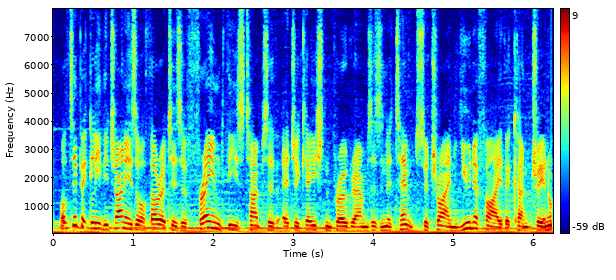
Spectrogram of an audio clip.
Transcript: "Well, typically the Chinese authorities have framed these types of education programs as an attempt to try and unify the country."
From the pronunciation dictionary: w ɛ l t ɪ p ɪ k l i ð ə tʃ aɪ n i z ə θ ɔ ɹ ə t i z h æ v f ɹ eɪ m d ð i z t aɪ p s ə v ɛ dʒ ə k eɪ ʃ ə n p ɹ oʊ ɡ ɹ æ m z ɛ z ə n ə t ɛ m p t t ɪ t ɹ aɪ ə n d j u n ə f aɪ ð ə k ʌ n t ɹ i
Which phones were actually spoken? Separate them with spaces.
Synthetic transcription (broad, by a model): w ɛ l t ɪ p ɪ k l i ð ə tʃ aɪ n i z ə θ ɔ ɹ ə t i z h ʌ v f ɹ eɪ m ð i z t aɪ p s ə v ɛ dʒ ə k eɪ ʃ ə n p ɹ oʊ ɡ ɹ æ m z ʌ z ə n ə t ɛ m p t t ɪ t ɹ aɪ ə n j u n ə f aɪ ð ə k ʌ n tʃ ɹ i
